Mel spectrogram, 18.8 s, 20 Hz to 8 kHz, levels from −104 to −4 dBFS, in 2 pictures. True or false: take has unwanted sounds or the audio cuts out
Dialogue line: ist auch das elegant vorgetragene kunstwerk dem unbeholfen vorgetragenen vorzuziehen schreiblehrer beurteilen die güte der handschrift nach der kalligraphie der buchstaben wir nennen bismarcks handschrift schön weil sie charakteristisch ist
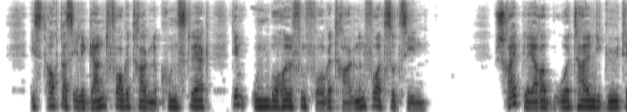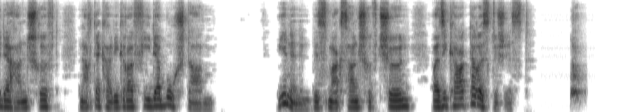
true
